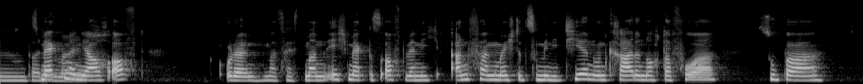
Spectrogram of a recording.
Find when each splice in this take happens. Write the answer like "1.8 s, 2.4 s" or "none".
none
